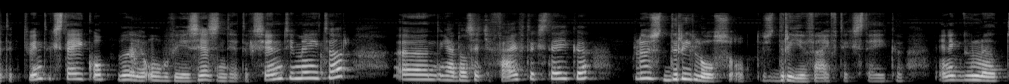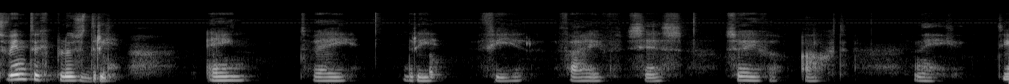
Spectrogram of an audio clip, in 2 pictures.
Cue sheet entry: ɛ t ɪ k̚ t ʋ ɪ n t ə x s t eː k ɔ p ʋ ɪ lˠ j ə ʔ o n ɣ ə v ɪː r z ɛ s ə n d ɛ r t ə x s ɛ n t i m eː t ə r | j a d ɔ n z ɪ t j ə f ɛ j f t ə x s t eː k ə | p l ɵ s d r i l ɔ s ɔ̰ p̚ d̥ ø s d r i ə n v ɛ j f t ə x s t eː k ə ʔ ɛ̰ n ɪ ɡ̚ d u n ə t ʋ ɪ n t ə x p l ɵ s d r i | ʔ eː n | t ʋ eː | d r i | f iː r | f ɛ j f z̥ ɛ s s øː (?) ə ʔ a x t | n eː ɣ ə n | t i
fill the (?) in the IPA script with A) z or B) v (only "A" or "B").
B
